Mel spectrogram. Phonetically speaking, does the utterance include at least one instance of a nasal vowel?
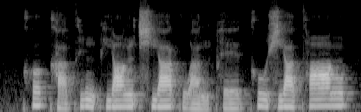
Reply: no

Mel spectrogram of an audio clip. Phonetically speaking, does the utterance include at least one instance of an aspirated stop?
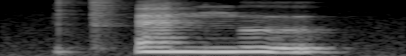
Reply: no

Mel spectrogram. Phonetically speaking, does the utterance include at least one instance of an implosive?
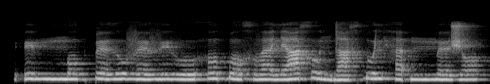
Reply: yes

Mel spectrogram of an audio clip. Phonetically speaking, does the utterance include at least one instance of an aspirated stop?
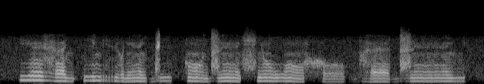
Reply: no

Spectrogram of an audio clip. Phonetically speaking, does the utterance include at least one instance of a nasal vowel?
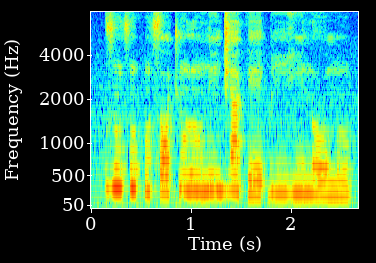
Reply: yes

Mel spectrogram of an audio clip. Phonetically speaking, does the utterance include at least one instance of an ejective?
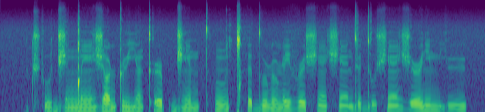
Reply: yes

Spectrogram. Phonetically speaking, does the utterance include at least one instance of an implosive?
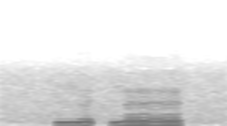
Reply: no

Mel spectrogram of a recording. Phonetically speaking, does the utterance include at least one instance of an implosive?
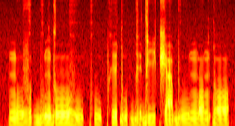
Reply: yes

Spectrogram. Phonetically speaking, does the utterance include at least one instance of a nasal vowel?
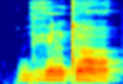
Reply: yes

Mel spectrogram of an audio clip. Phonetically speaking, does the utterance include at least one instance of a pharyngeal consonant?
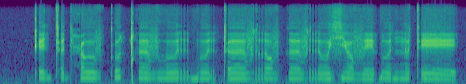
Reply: yes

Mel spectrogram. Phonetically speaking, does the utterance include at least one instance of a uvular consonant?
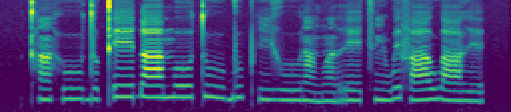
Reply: no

